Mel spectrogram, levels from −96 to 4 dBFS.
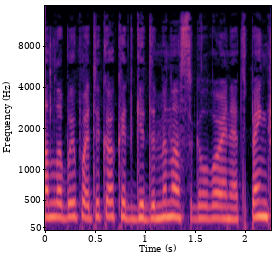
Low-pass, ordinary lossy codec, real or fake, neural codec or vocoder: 14.4 kHz; MP3, 64 kbps; real; none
